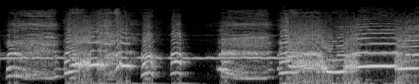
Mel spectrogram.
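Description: A woman wailing and sobbing in grief over a dead man, in short broken cries that run into one long drawn-out wail near the end.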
